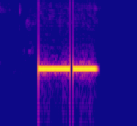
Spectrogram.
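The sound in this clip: A telephone line tone sounds while a call is placed, a single steady mid-pitched beep lasting under a second with a tiny break in the middle, heard alone.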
